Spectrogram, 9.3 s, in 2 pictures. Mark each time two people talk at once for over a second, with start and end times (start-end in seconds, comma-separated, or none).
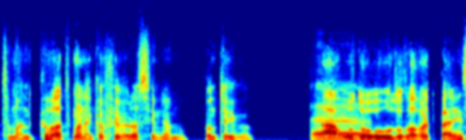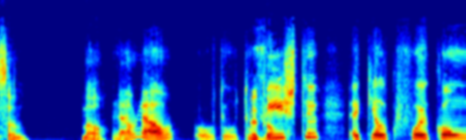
none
